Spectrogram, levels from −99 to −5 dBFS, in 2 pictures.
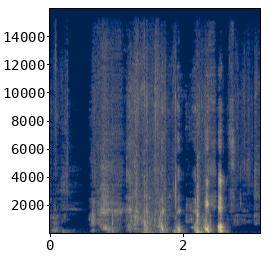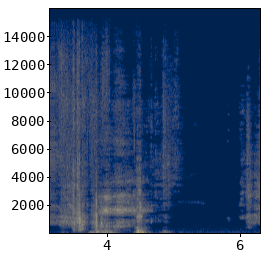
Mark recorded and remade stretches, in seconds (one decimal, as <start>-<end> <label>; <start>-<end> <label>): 0.0-6.3 recorded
